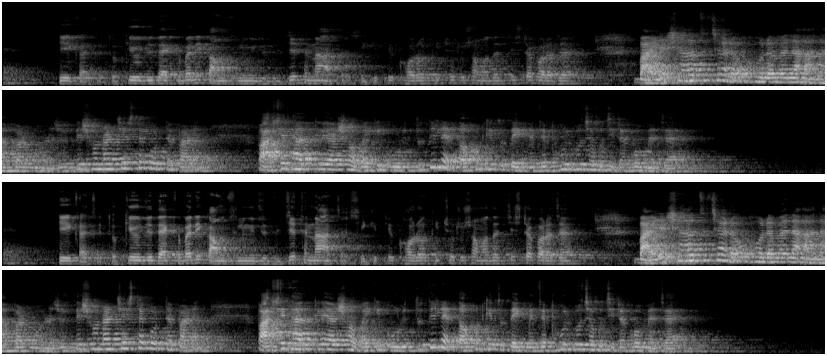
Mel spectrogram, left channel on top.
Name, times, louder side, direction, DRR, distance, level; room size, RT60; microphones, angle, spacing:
voice 1, 0.6-5.7 11.1-11.3, right 3 dB, 55° right, 6 dB, 1.0 m, -31 dB
voice 2, 6.0-10.5 10.8-15.0, right 1 dB, 30° right, 0 dB, 1.8 m, -22 dB
15.5 x 9.1 x 5.7 m, 1.4 s
head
